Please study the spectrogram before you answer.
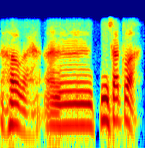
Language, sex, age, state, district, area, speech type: Marathi, male, 45-60, Maharashtra, Amravati, rural, conversation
